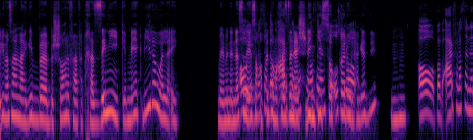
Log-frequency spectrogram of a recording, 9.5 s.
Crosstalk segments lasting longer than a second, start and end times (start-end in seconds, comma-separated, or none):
4.8-7.1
